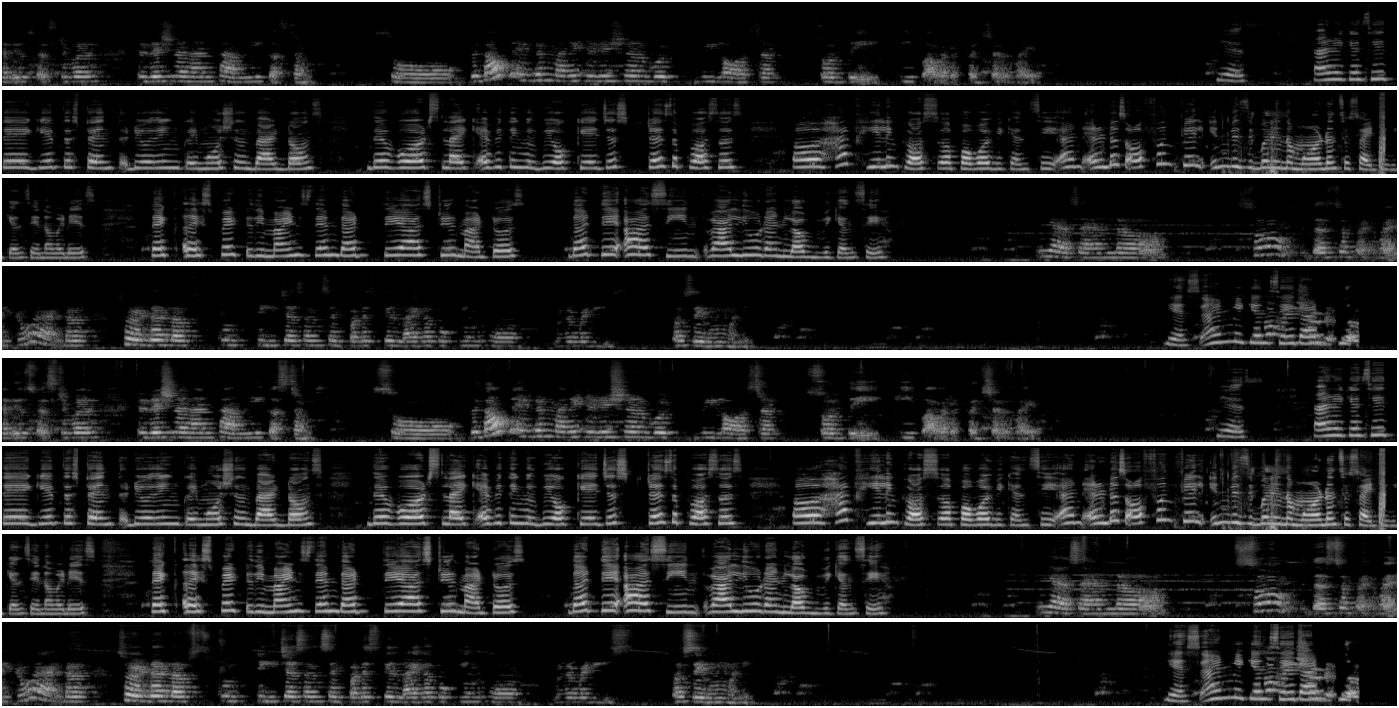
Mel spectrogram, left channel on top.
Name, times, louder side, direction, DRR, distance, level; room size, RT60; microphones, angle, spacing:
voice 1, 0.0-3.1 3.7-7.8 8.1-10.4 12.0-12.1 29.3-29.4 33.5-33.6 38.0-47.1 47.4-48.0 48.6-49.9 50.8-50.9 52.8-52.9 53.8-53.9 54.5-55.4, right 3 dB, 60° right, 1.0 m, -33 dB
voice 2, 13.1-17.1 17.6-33.1 33.6-36.8 53.5-55.4, right 3 dB, 25° right, 0.4 m, -26 dB
head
